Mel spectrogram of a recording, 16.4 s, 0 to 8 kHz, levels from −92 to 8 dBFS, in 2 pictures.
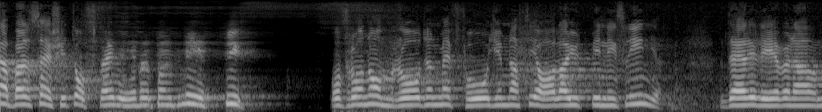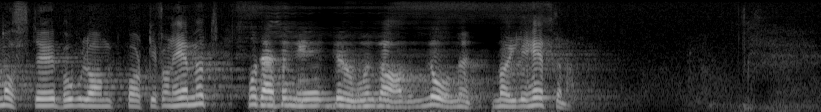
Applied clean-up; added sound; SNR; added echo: neural mask model Resemble Enhance denoiser.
